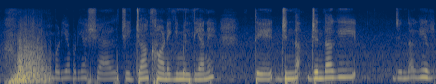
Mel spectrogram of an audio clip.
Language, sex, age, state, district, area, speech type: Dogri, female, 18-30, Jammu and Kashmir, Kathua, rural, spontaneous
